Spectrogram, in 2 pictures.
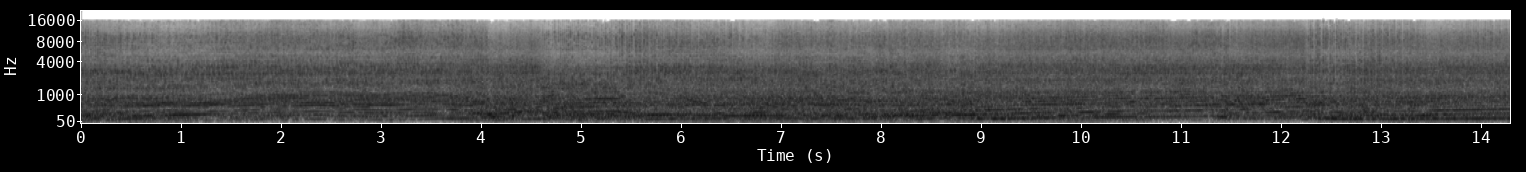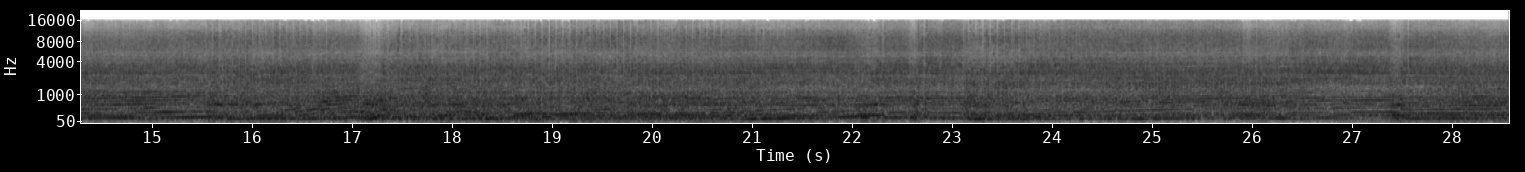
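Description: Several demolition derby cars' engines running at once, revving up and down over and over as the cars push and ram each other, over a constant noisy background.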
